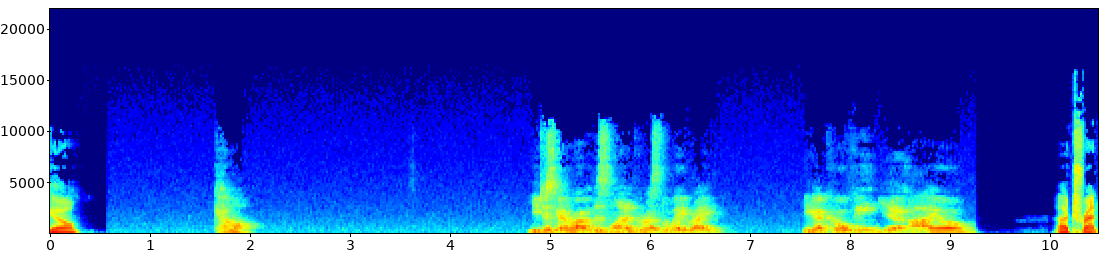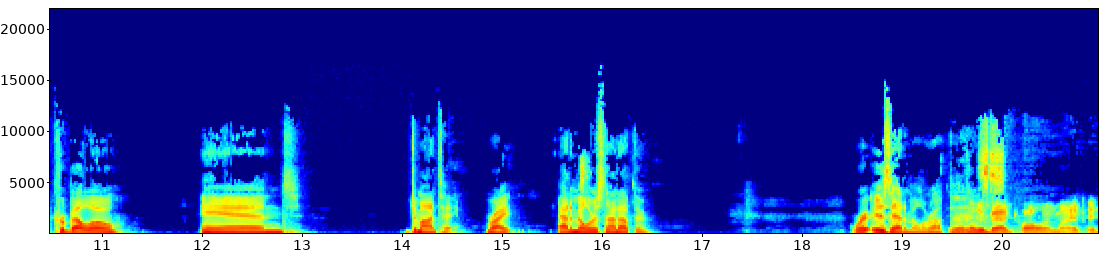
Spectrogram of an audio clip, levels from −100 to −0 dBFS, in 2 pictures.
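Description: A switch to a distant microphone runs from 0.59 s to 9.25 s in this speech clip. The voice abruptly turns roomy and hollow with thinner bass, drops roughly 10 dB, and room noise rises to about 35 dB below the speech. The cause is likely a failed close microphone.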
